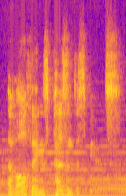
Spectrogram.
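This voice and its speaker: A man's voice: medium pitch, normal speed, lightly acted. A man voicing a proud, bitter young nobleman from a poor family, read formally and solemnly from a visual novel. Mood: solemn, resolute. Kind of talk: dramatic reading of visual novel letter. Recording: dull audio, music clearly behind.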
